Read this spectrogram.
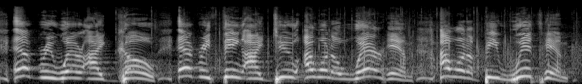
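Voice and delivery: full-voiced, insistent church exhortation; fervent preaching. Real, not acted. Preacher urging the congregation toward immediate healing, fervent. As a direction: preach with rising urgency and drive.

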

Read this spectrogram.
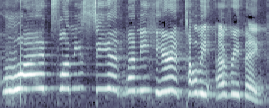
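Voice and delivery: very high, eager what; bursting to hear everything; God eagerly asking to hear it all, very high; eager interest. Retold or imitated. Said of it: "He's like".

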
